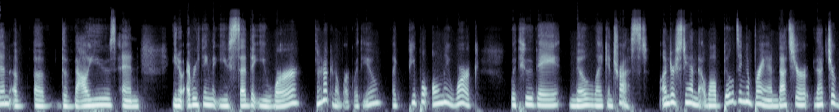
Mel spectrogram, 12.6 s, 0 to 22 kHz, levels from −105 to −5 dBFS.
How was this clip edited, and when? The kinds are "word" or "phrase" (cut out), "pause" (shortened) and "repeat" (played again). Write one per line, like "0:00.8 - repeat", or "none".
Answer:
0:09.9 - word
